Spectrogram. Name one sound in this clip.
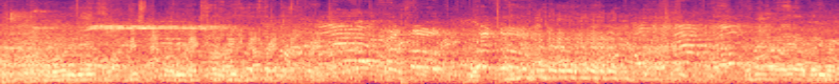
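Sneakers squeak sharply on a mat.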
